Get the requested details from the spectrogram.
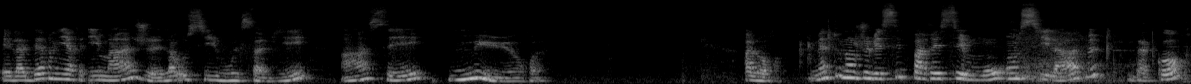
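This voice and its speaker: Slow, patient woman teaching beginners. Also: medium pitch, expressive, warm tone, distant mic. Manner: patient, repeats words and syllables slowly. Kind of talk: slow beginner reading lesson. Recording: echoey room, voice off-mic.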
